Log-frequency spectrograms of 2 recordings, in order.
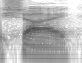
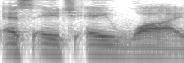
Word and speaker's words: Shai: We keep saying Shai. It's S. It's pronounced like S h a Y. So like Shay.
